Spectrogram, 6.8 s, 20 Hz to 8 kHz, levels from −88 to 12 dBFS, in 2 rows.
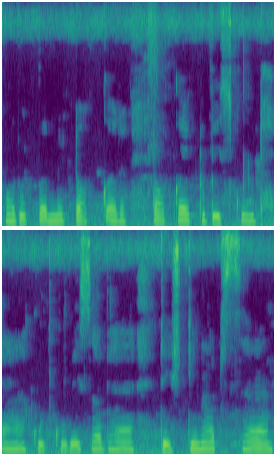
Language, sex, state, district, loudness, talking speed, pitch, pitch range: Hindi, female, Odisha, Sambalpur, -16 LUFS, 60 wpm, 230 Hz, 215-235 Hz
